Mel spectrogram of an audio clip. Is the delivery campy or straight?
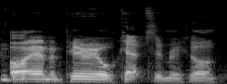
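straight. It is said straight, without campiness.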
